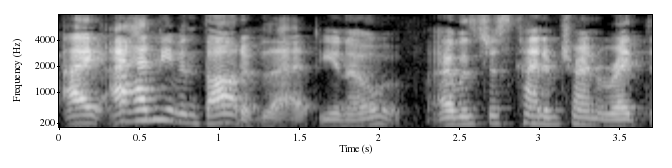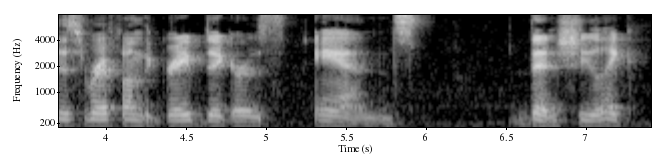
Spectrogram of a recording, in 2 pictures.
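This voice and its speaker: Speaking at a normal speed in a deep voice, a playwright, director and actor from Brooklyn, New York, rambles casually as an interview guest. Her American talk is full of "like," with lively asides that she interrupts with her own laughter.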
